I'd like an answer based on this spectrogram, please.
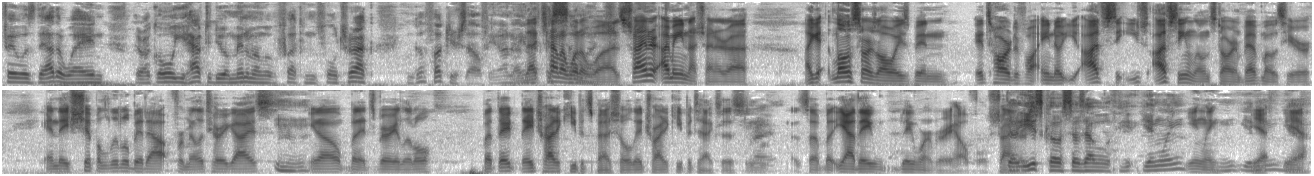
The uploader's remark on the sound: Podcast recorded live on the main stage at Grand Ole BBQ y Asado in Flinn Springs, California.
